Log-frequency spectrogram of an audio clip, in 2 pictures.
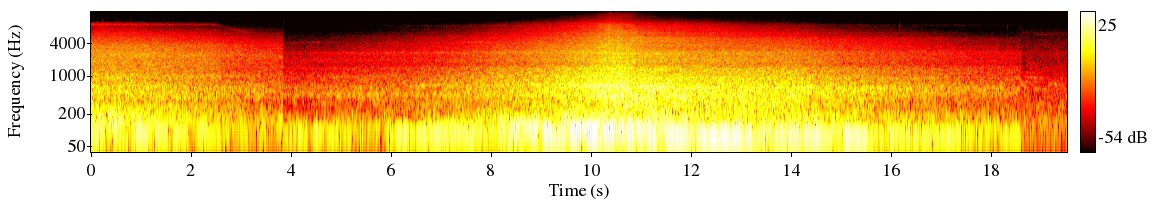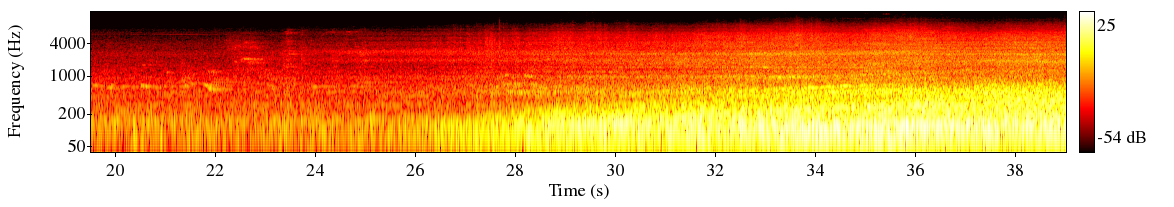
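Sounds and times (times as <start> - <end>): diesel locomotive engine throb: 0.0 - 18.6
diesel train running: 0.0 - 18.6, 23.9 - 39.0
train rail noise: 0.0 - 39.0.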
